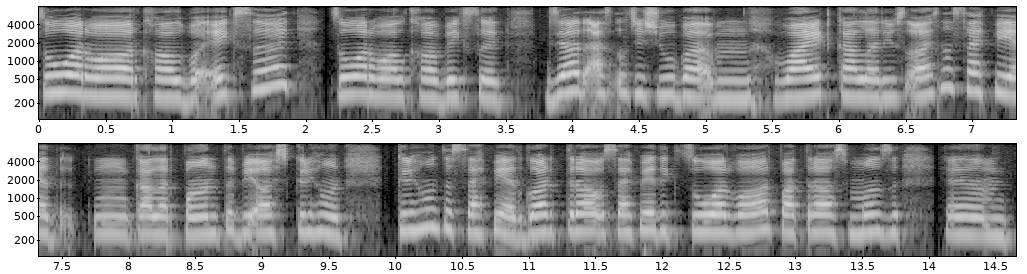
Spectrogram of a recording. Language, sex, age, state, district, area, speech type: Kashmiri, female, 30-45, Jammu and Kashmir, Bandipora, rural, spontaneous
